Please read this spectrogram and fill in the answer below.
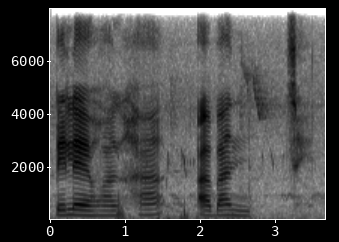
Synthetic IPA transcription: pʼɪlɛhwaχaa̰ban̩ː | t͡sʰɛ̥

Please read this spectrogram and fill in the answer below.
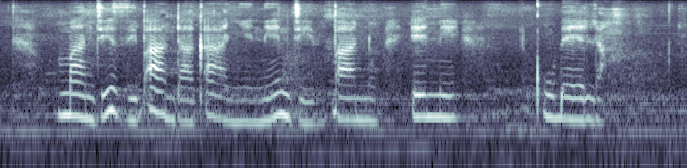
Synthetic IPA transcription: mandʱiziɓandʱakʼaɲɛnendʱiɓanɔ | eni | kʼuɓɛːla

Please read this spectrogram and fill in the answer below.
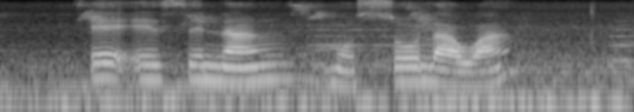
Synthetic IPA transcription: ɪʔɪsɪnaŋ̩mʊsʊlawa

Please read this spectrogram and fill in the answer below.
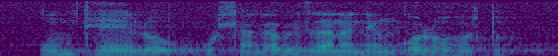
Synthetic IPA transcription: um̩tʰɛlɔk̬uɬaŋɡʱaɓɛzananɛːŋkʼɔlɔːd̥ʱɔ

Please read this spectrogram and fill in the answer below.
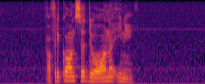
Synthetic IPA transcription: ʔɐfrikɑːnsəduɑːnəʔini

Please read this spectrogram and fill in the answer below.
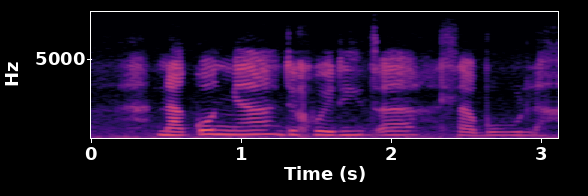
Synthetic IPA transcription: nakʼoŋ̩jadik͡xʰwedit͡sʼaɬabuːla

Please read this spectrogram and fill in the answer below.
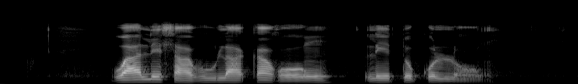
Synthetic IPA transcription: walɪɬabulakʼaɣoŋ̩ | lɪtʼʊkʼʊl̩o̰ːŋ̩

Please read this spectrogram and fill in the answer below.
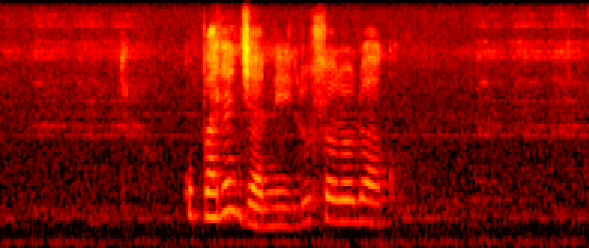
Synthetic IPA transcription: k̬ub̥ʱalɛnd͡ʒʱaniluɬɔlɔlwaːkʰɔ̥

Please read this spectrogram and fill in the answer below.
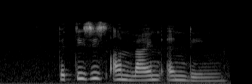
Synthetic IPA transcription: pətis̬isɔ̰̃nlãjnɛ̃ndiŋ

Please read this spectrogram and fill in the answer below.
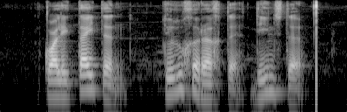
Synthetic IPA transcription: kwɐlitɛjtən | tulˠχəɾəχtə̰dinstə̰

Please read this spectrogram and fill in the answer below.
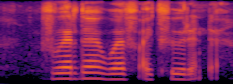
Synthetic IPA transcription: vuərdəɦuəfœ̰ɥtfuːɾə̰ndə̰

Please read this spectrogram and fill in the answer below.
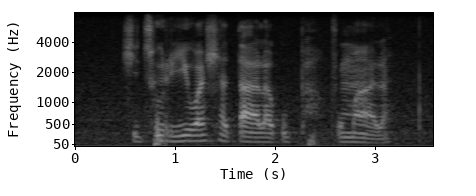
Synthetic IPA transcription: ʃit͡sʰuriwaʃatʼalakupʰḁfumaːla

